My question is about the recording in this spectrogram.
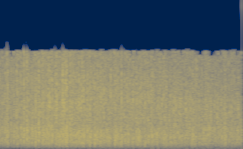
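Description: A large audience applauding, a steady, dense wash of clapping.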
